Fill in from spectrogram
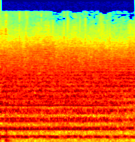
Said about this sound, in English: this is vuvuzelas and or air horns, your choice. Editor's choice.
